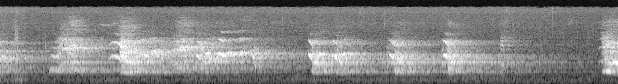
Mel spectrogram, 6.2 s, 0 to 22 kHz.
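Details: Beagles running snowshoe hare, dated 3/8/16, with fewer voices: a long bay leads, followed by separate drawn-out bays spaced roughly a second apart that fade before the next begins.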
